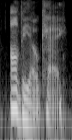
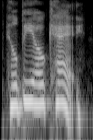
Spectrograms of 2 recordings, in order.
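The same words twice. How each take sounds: First: Speaking through chattering teeth; shivering, teeth chattering on every word. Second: Said in the usual way. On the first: A narrator's reading. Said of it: "through chattering teeth".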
